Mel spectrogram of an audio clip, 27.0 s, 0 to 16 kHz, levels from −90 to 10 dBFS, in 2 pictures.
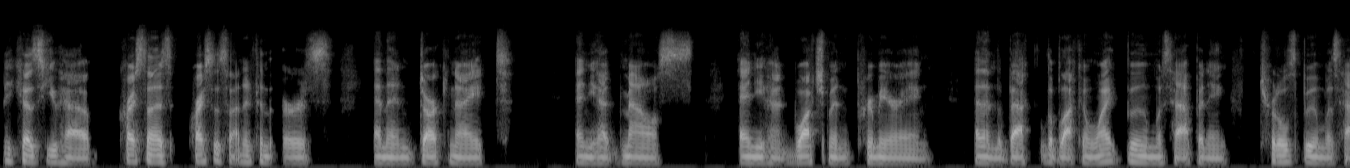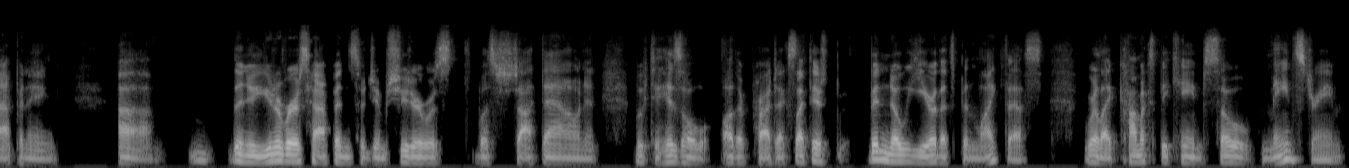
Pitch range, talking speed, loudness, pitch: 80-95 Hz, 155 wpm, -31 LUFS, 85 Hz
